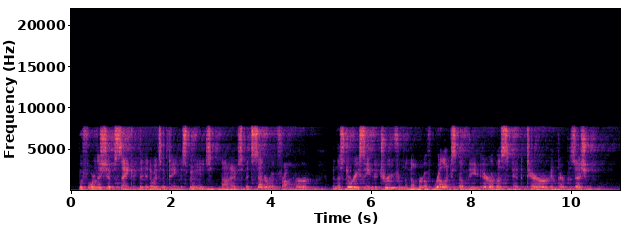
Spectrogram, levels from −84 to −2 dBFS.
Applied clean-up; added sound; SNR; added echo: neural separator model SepFormer DNS4.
